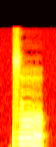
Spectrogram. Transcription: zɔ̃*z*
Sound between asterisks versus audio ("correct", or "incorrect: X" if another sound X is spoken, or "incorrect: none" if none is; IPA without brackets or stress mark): incorrect: none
